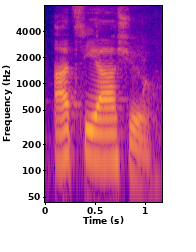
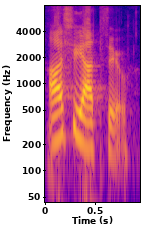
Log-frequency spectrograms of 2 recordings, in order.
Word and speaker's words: Ashiatsu: Now, Atsiashu. You're going to make me mispronounce it. Ashiatsu. Ashiatsu.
